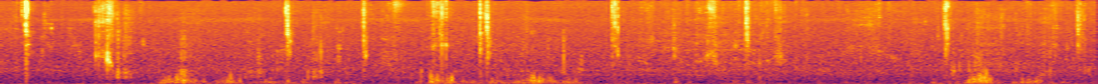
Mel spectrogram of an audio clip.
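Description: Biting into and chewing crisp raw green mango: crunching with many sharp clicks, with heavier chews between one and four seconds in and again near the end.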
